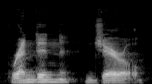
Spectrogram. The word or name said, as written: brendan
